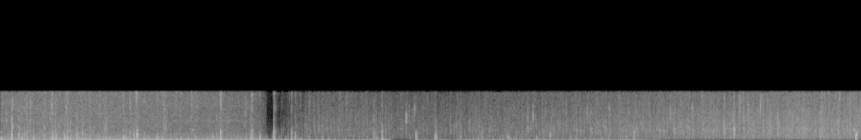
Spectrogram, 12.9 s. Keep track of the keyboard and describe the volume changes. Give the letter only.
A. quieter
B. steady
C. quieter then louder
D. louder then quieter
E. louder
A.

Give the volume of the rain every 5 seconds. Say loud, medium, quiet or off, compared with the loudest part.
loud, medium, loud.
